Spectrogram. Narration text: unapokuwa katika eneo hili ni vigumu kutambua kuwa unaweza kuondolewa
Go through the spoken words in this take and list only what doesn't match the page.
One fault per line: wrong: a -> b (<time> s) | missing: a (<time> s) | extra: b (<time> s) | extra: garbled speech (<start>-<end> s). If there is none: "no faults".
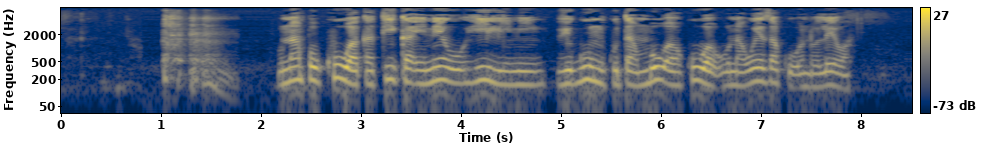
no faults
